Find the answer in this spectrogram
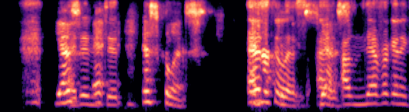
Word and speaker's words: Aeschylus: The one painting that I wanted to talk about is you're gonna pronounce it for me. Ecolus and Hercules. Did I say that right? Yes, I didn't. Aeschylus.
